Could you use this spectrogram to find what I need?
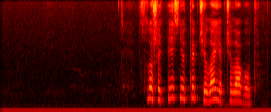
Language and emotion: Russian, neutral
